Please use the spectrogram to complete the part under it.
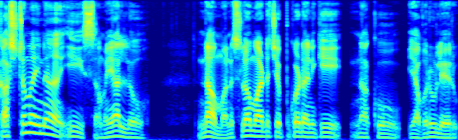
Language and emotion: Telugu, sad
